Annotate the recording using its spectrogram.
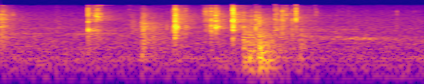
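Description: Desk handling sounds of a paper seed envelope and a marker pen on a wooden tabletop: a few light clicks and taps with soft paper rustling.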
